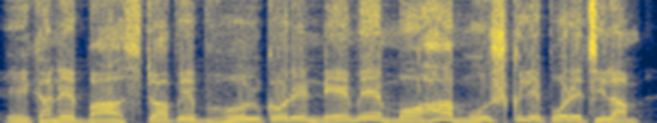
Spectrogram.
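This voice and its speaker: A man's voice: fairly high pitch, measured pace, a little mellow, no room sound, studio quality, lightly acted. A man playing a stranded traveller heading home, speaking politely and plainly in a horror cartoon. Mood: explaining. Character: stranded male traveller going home on leave. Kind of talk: Bengali horror cartoon dialogue.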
